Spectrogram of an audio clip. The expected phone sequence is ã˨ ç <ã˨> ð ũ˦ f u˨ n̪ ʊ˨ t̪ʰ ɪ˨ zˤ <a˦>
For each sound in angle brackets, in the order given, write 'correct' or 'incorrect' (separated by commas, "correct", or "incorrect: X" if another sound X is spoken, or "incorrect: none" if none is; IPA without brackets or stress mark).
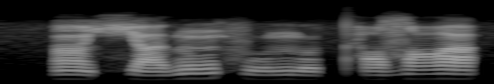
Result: incorrect: a˨, correct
